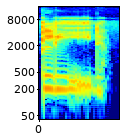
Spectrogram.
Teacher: now the vowel is e very high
